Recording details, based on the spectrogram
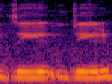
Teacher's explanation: the front of the tongue as active articulator is raised towards the hard palate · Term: पैलेटो एलवीलर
